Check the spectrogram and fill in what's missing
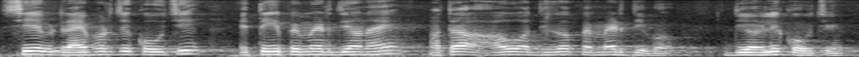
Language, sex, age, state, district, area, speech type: Odia, male, 30-45, Odisha, Ganjam, urban, spontaneous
